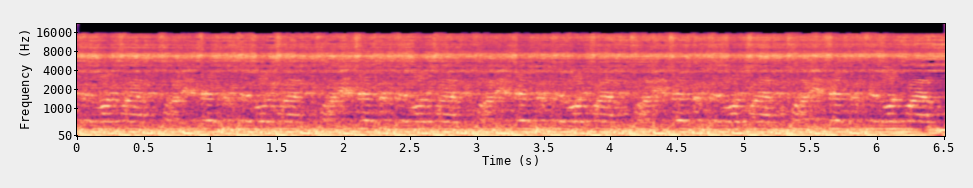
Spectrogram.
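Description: Hard techno or hardcore track playing loud over a club sound system: heavy bass under a fast repeating synth figure.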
